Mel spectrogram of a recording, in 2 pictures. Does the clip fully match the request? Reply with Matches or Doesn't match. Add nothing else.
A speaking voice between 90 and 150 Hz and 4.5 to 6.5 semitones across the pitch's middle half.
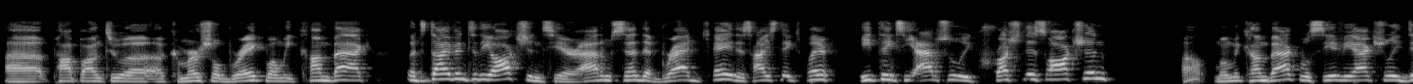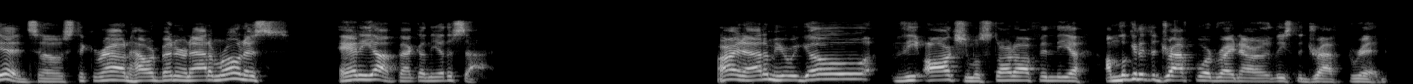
Doesn't match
